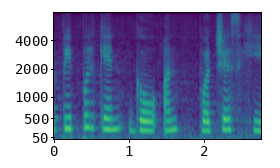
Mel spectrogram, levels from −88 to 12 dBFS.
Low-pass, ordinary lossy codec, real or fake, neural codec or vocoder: none; none; fake; codec, 16 kHz, 0.2 kbps, FocalCodec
